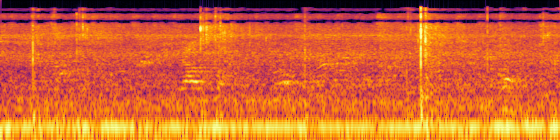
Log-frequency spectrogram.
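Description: A ball thuds sharply as players hit it off a small net.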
